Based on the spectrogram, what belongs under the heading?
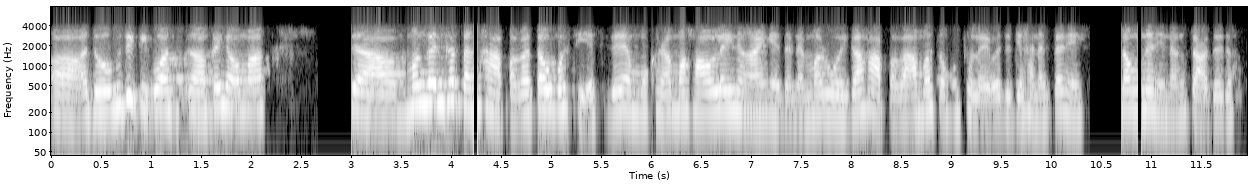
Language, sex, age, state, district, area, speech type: Manipuri, female, 18-30, Manipur, Kakching, rural, conversation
